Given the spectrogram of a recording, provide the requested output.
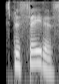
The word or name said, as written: spissatus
